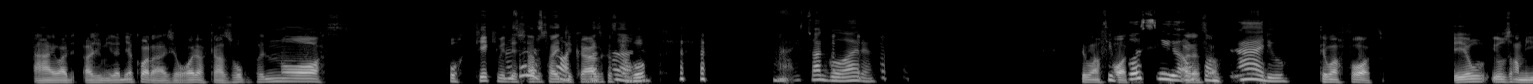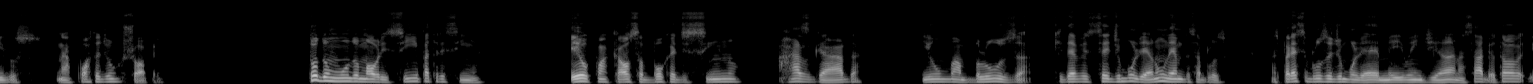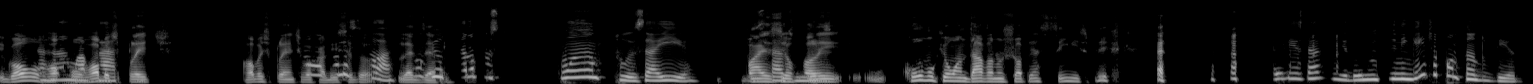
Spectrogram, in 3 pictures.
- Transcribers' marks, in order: laugh; tapping; laugh
- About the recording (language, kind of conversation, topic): Portuguese, advice, Como posso separar, no dia a dia, quem eu sou da minha profissão?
